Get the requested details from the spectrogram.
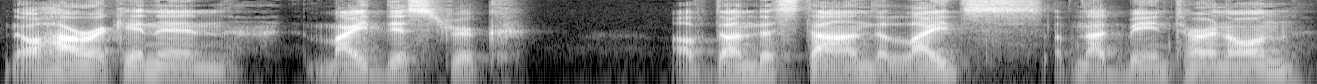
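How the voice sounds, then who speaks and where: A Bahamian local official in his late fifties addresses the camera of a close-held phone, selfie style, for a social media message from a bright room indoors. His low voice is steady, bright and forceful, and his delivery is slow, deliberate, indignant and emphatic.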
